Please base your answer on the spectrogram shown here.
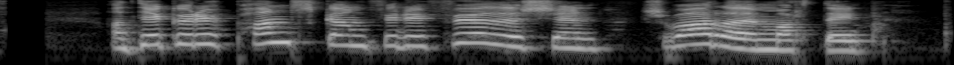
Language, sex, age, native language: Icelandic, male, 11, Icelandic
